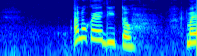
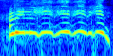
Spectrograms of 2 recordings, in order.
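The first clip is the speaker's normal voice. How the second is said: calling out; 14 semitones higher than usual. Real, not acted. Calling the dog or kids.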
